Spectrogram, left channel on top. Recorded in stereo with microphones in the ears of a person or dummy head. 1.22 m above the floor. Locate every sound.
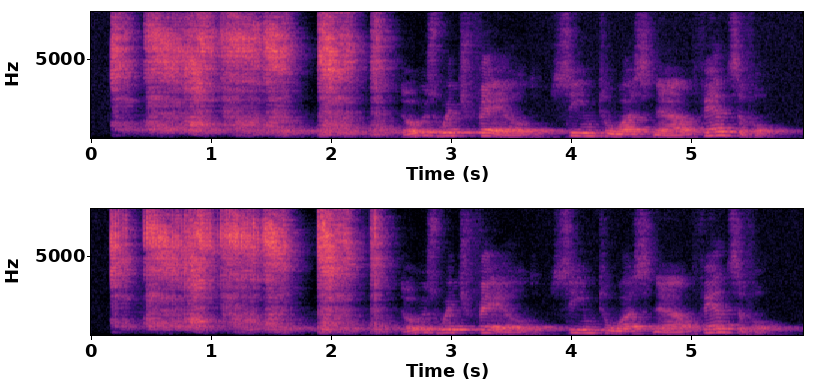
0.2 s tearing paper: 55° right (ahead or behind), 1.0 m
2.6 s a man speaking: 20° right (ahead or behind), 1.3 m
